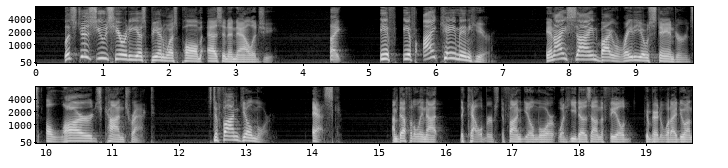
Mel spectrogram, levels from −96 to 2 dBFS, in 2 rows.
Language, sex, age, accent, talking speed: English, male, 40-59, American, 150 wpm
